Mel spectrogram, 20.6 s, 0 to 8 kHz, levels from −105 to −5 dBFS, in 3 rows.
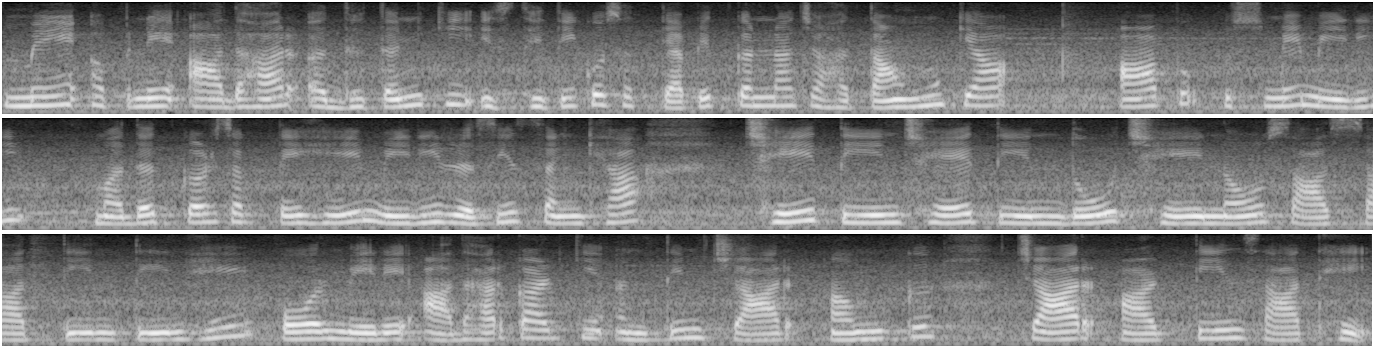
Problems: constant background noise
